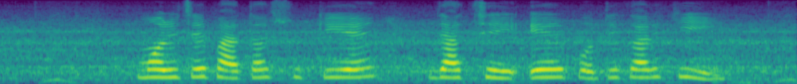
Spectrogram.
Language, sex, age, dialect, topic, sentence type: Bengali, female, 25-30, Rajbangshi, agriculture, question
